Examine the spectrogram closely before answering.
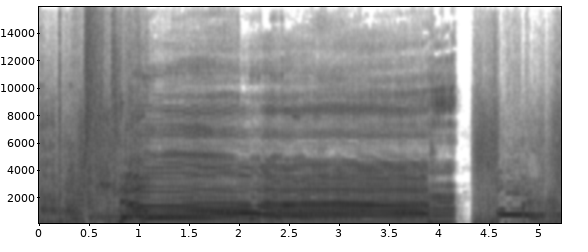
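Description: A man in his thirties shouts in excitement close to a microphone.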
